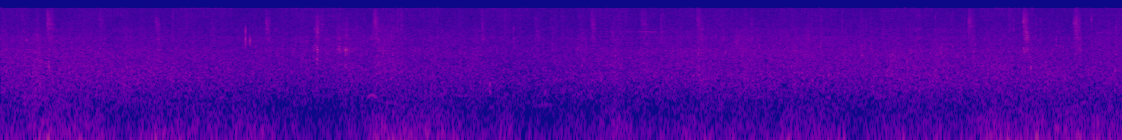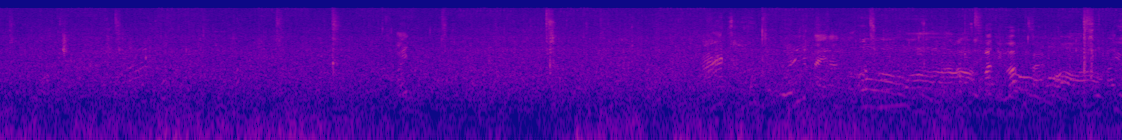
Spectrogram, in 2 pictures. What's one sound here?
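Sea water gently laps against rocks.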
